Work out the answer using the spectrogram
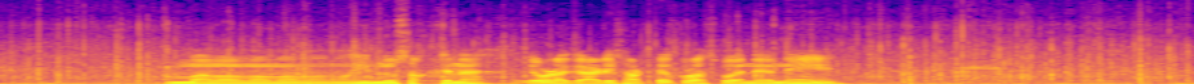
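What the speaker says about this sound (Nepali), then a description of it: "सिलगढीमा पनि पानी चाहिँ मजाले पर्यो" Rain falling steadily in Siliguri, a continuous soft patter running throughout while someone talks over it for most of the clip.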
